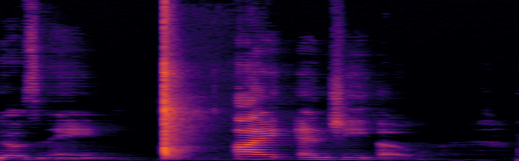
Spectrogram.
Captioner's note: clap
